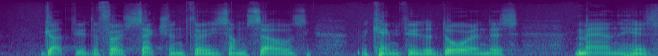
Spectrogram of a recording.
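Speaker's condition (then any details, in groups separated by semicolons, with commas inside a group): ALS; seeing doctors for multiple organic issues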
